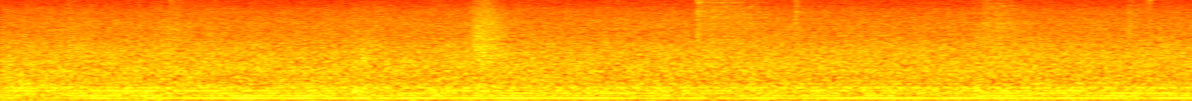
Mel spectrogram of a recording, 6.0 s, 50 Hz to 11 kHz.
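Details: 1989 Dodge Daytona junkyard car, first run after transmission fluid soak, brake cleaner and bad gas: steady even hum, no tapping or knocking, heavy smoke from burning that stuff off; it runs, sounds good.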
